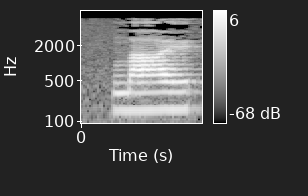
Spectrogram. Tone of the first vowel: high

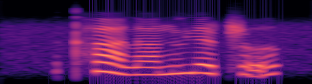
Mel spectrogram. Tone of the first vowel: falling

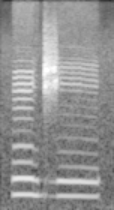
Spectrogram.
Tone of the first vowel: low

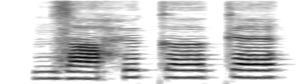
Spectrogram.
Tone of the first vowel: low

